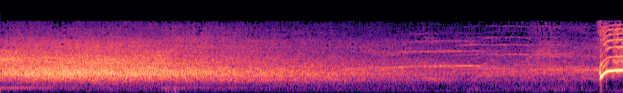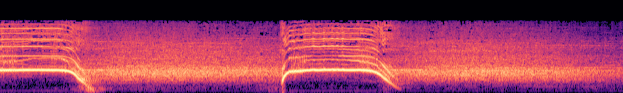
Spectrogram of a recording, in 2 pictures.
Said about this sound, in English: I see somebody's captivity turning around. If you are the one, give the Lord a turnaround shout.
